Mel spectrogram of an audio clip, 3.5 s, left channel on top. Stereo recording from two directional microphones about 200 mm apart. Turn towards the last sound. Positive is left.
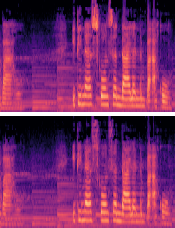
turn(degrees=50)  # may be behind; listen again after turning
